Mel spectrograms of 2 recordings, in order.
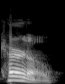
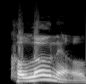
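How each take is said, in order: First: "kernel" as two syllables, KER-nul; "kernel", no middle "lo" sound; correct pronunciation. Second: "colonel" read as spelt, co-LO-nel; "colonel" with stress on a long "lo"; spelling pronunciation. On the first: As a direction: say "kernel" with an r and first-syllable stress. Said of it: "but it's pronounced kernel". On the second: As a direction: say "colonel" in three syllables, both l's sounded. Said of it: "why is it spelled". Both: Shown as a demonstration.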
